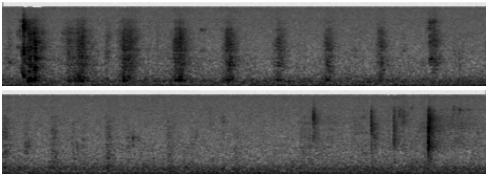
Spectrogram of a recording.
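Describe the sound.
Faint crunching of someone biting and chewing bacon and cheddar potato skins, many crisp snaps in an uneven rhythm with no talking.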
